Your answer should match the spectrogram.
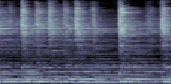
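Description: Acoustic guitar strumming chords in a steady rhythm, part of a live indie song.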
